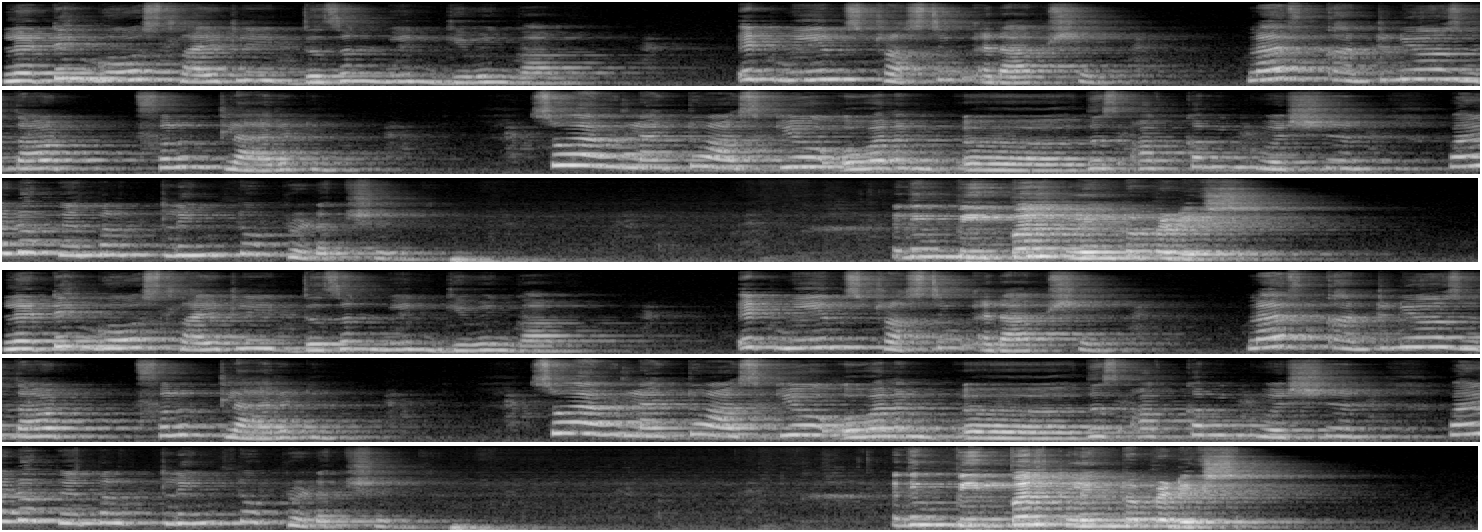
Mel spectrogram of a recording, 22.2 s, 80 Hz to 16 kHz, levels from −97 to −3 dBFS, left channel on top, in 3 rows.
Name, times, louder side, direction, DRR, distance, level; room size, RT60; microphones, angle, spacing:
voice 1, 0.0-2.8 3.7-5.5 6.2-7.8 8.1-9.1 10.0-14.3 14.6-16.9, equal, 5° right, 4 dB, 0.5 m, -29 dB
voice 2, 19.2-21.0, right 2 dB, 70° right, 2 dB, 1.1 m, -21 dB
8.5 x 7.4 x 2.9 m, 1.2 s
head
